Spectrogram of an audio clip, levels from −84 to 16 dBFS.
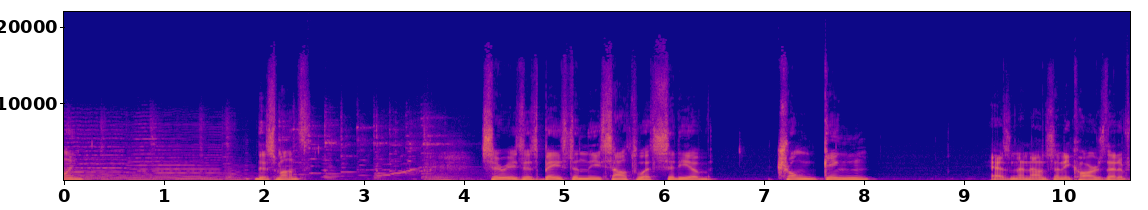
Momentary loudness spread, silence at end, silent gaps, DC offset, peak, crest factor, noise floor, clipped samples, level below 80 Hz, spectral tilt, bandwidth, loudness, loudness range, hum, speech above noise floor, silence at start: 17 LU; 0 s; none; under 0.1%; -4 dBFS; 22 dB; -62 dBFS; under 0.1%; -40 dBFS; -4.5 dB/octave; 17 kHz; -24 LUFS; 7 LU; none; 39 dB; 0 s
